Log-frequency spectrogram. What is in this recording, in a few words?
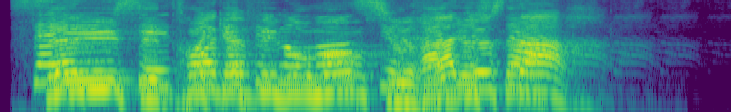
JINGLES LINER; PLEIN COEUR; MOULINS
